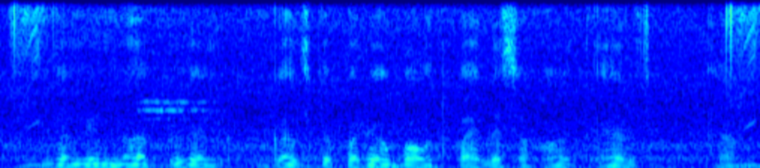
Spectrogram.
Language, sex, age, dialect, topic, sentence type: Maithili, male, 18-24, Bajjika, agriculture, statement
